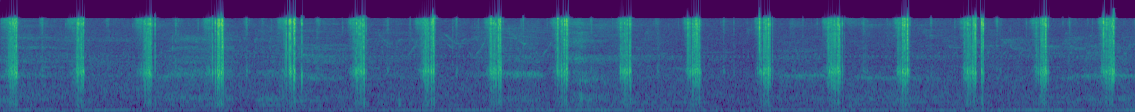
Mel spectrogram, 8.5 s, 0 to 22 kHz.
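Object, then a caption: Tree bark scratched by fingernails. Short fingernails scratch and pick at the crevices of a large, solid tree trunk with deeply furrowed grey bark, heard up close. There are 19 brief, dry, crackly scrapes at a steady pace of about two per second, each bright and crisp and dying away almost instantly over a faint low hum.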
